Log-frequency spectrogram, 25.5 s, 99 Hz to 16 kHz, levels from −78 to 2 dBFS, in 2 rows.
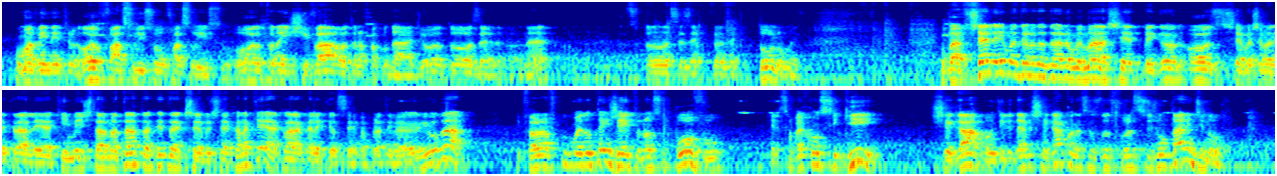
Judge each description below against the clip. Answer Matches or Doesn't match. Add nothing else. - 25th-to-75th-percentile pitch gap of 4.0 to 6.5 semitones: Matches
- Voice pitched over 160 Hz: Doesn't match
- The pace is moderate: Doesn't match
